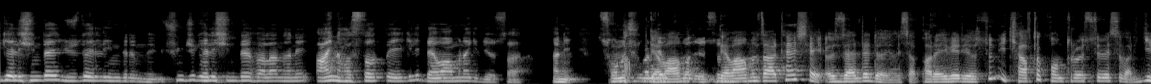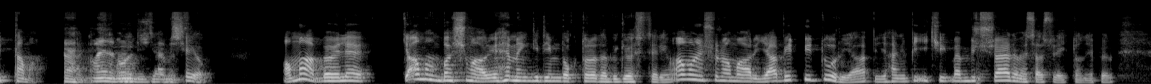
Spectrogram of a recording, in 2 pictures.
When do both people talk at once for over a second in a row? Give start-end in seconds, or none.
6.2-7.4, 12.1-13.6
